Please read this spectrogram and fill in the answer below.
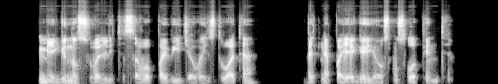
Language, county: Lithuanian, Vilnius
